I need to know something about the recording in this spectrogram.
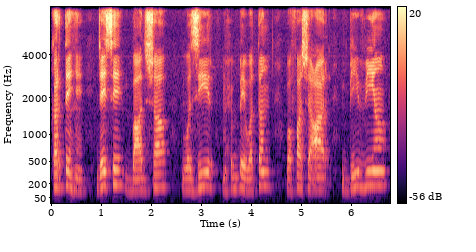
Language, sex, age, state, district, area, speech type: Urdu, male, 18-30, Bihar, Purnia, rural, spontaneous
